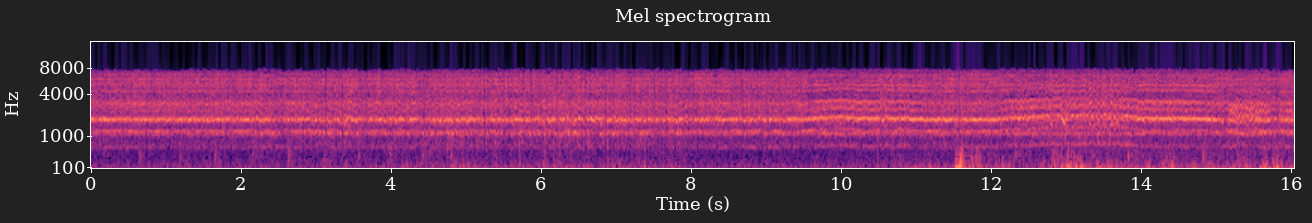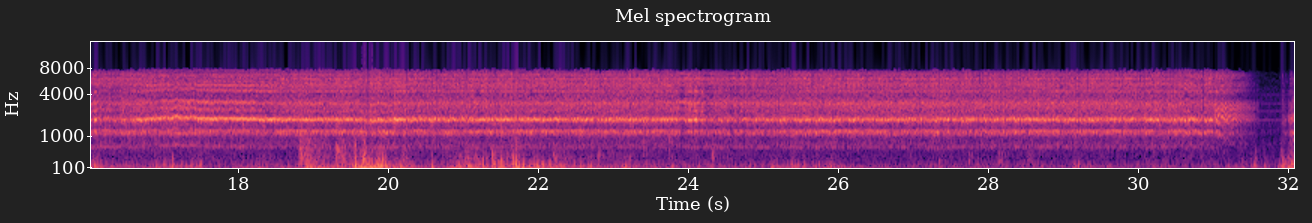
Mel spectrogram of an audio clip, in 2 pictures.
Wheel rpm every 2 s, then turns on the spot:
160, 160, 160, 160, 160, 160, 160, 160, 160, 160, 160, 160, 160, 160, 160, 110.
none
